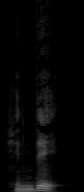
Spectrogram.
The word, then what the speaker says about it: hindi: Meanwhile, the Tagalog word for no is hindi. Hindi. It is spelled as H-I-N-D-I. Kind of like Hindi, the Hindi language. But in Tagalog, it's no. So we pronounce it as hindi.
